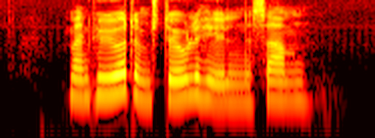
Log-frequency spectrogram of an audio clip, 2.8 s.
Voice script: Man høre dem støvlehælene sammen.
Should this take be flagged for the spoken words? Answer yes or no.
no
